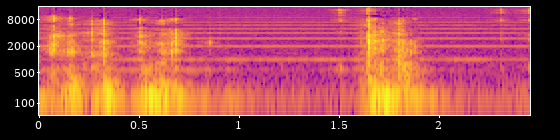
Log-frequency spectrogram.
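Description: Faint computer keyboard keystrokes and clicks: a quick run of light taps in the first second, then a louder cluster of clicks near the end.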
